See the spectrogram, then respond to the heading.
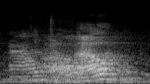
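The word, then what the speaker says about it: αυ: Next is alpha upsilon. Ow.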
